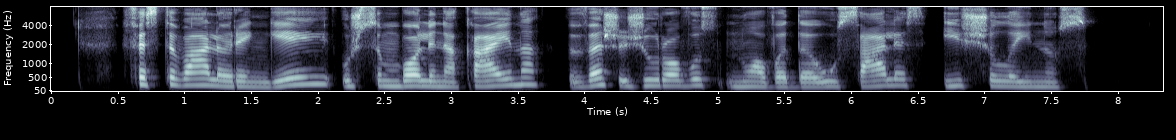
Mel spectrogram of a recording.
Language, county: Lithuanian, Vilnius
